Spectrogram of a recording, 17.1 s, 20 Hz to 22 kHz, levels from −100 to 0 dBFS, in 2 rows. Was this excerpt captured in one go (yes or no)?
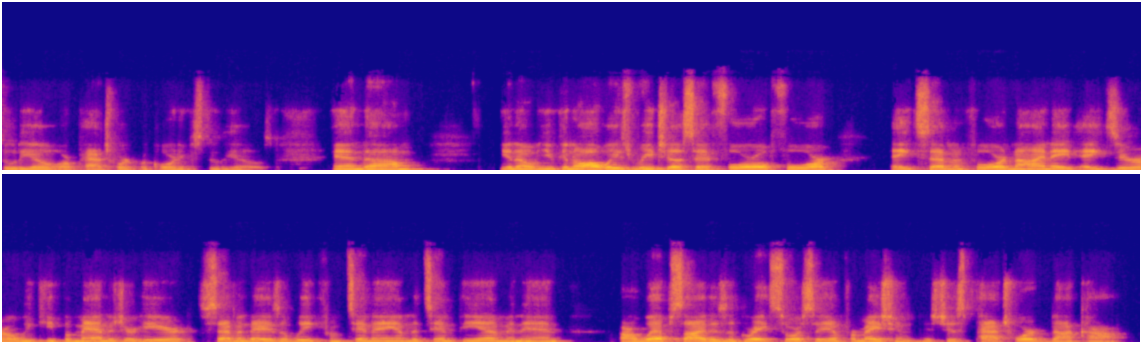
yes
